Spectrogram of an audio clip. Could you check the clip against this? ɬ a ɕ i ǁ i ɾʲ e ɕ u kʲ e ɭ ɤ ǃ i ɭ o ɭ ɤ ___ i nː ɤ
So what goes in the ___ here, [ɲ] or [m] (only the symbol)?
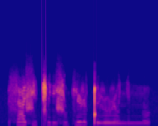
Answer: ɲ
